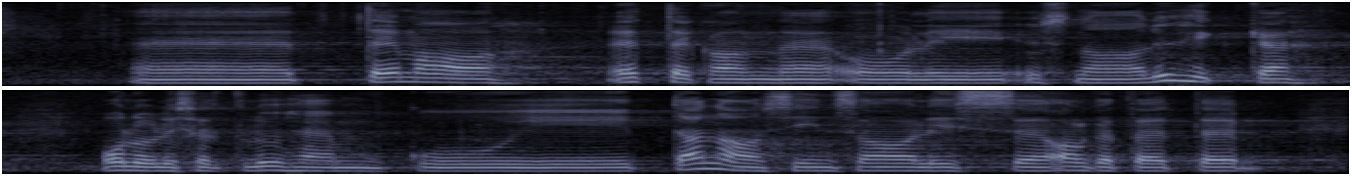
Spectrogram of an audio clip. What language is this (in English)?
Estonian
